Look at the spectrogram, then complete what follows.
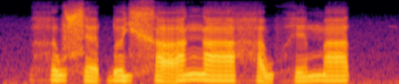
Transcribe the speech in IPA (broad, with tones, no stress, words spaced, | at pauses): hə˧wsɛ˧˩ɓə˧j xa̰ː˧˥ŋaː˧ ha̰˧˨whe˨˦ma˦˥t̚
